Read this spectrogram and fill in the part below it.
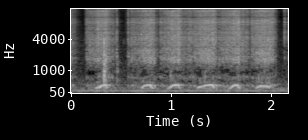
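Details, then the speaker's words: Nexa Fokker D-7 RC plane servo after lubricating the motor bushing with Super Lube synthetic grease to cure a screech: six quick smooth motor whirs dipping and rising in pitch, no screeching; normal servo operation. "no screeching noise put a little uh Super Lube synthetic grease on top of that"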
